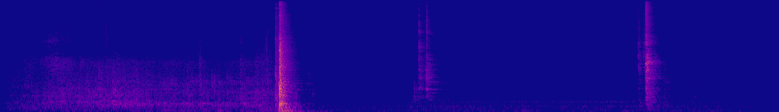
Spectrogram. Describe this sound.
My rickety old garage door shut, latched and locking pin slid in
